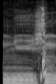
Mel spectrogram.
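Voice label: "nv3xing4", Mandarin Chinese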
